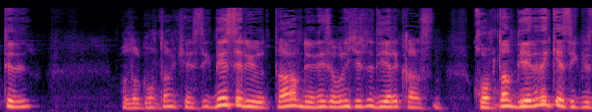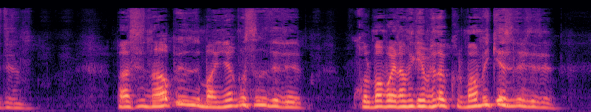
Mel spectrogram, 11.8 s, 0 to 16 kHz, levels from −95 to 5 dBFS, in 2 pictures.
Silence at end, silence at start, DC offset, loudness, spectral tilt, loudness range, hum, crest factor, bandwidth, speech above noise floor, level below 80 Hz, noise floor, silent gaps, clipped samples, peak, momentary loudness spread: 0.35 s; 0.05 s; under 0.1%; -18 LUFS; -7 dB/octave; 4 LU; none; 16 dB; 12.5 kHz; 43 dB; -66 dBFS; -61 dBFS; none; under 0.1%; -2 dBFS; 13 LU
